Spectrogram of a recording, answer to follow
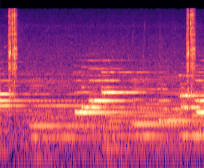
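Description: Grand piano played solo: held chords and melody notes ringing on. Two short sharp camera-shutter clicks cut across it, one just after the start and one near the end.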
